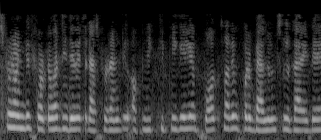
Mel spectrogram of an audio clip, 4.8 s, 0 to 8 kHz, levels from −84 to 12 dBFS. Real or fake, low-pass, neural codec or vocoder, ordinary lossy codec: fake; 7.2 kHz; codec, 16 kHz, 2 kbps, FreqCodec, smaller model; MP3, 24 kbps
